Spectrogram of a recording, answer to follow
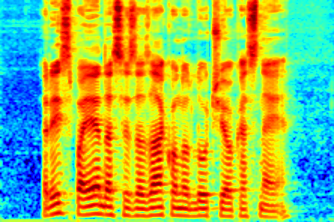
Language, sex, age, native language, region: Slovenian, male, 18-29, Slovenian, Savinja region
